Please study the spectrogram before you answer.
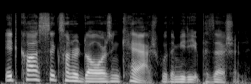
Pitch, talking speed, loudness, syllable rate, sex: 130 Hz, 240 wpm, -18 LUFS, 7.1 syllables/s, male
